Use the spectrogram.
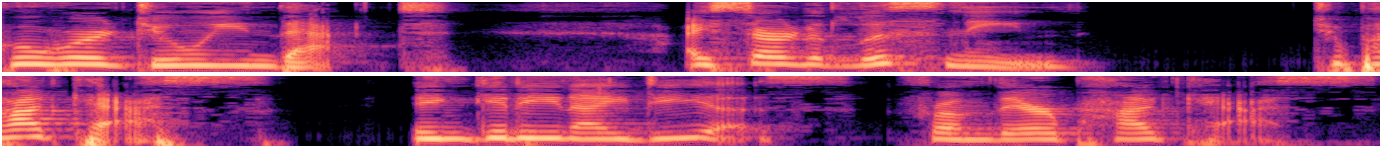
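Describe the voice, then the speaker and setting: A woman talks at a fairly slow pace in a fairly high pitch. Her voice is somewhat breathy, with ordinary pitch variation. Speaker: real estate coach. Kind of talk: casual talk to camera. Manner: conversational, with fillers.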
